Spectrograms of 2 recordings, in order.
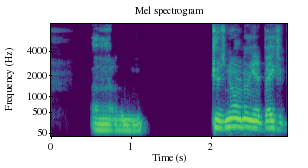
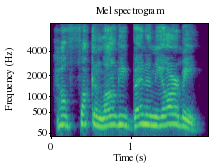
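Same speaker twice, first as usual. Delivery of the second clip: higher, heated chewing-out; a commander tearing into a specialist; angry commander; 7 semitones higher than usual. Retold or imitated. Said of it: "he goes".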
